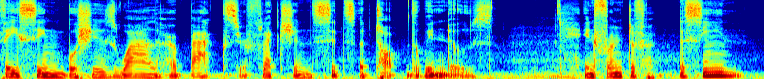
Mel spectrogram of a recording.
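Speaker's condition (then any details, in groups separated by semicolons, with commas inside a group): No condition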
